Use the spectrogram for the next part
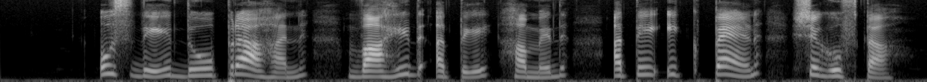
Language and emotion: Punjabi, neutral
